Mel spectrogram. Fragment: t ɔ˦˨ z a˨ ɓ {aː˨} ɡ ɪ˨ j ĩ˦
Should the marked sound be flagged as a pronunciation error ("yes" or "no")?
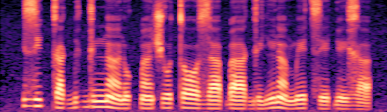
no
